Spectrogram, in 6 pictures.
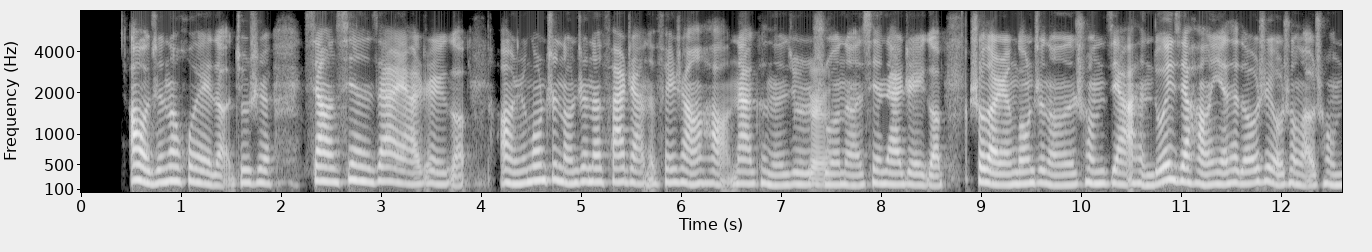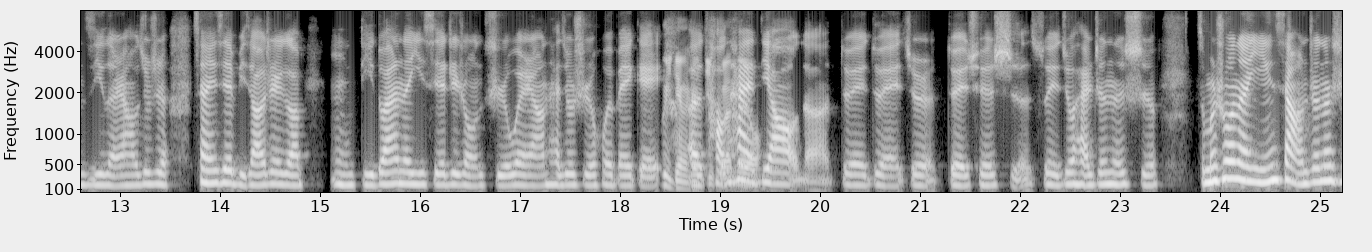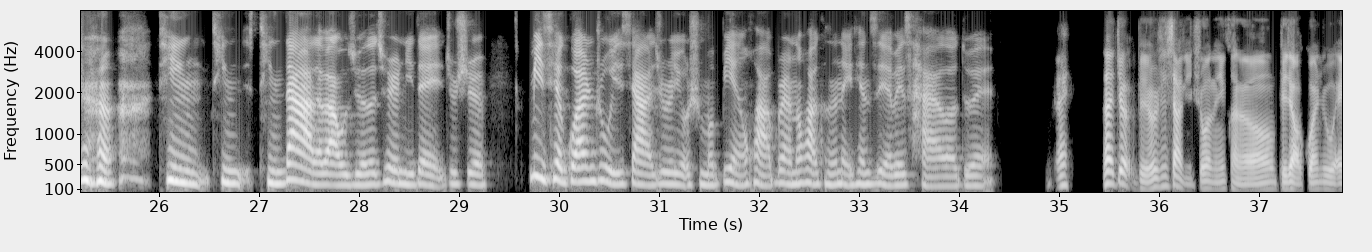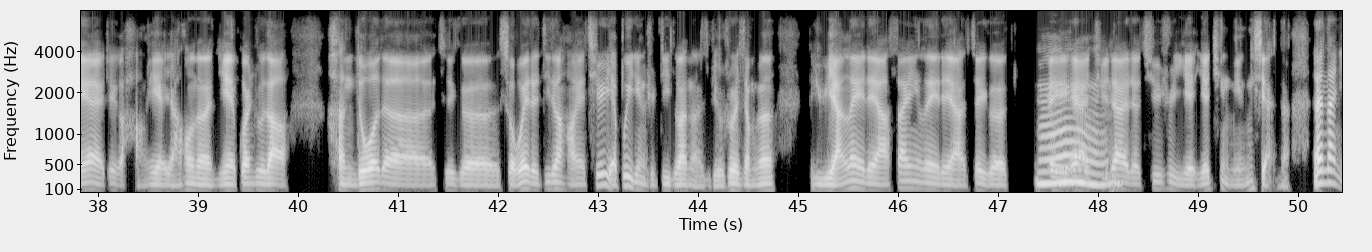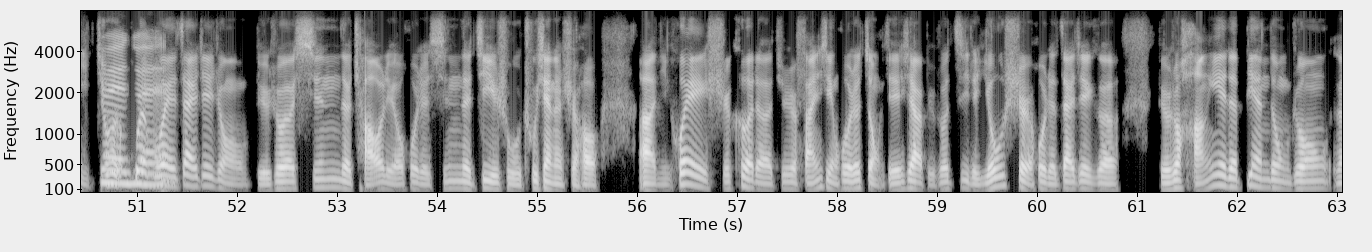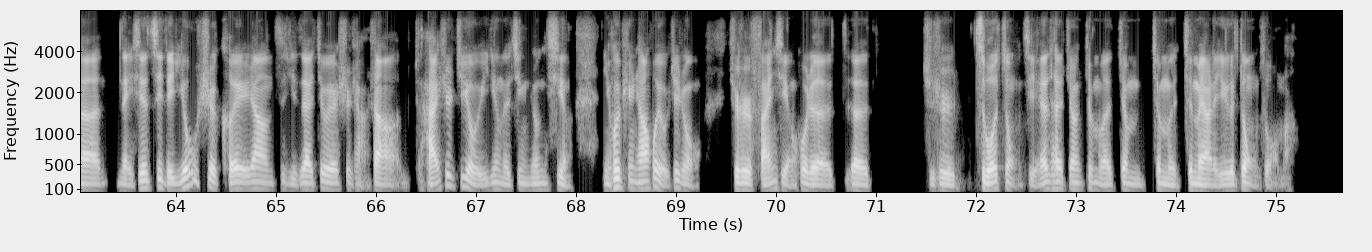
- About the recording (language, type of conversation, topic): Chinese, podcast, 当爱情与事业发生冲突时，你会如何取舍？
- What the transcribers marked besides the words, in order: laughing while speaking: "真的是"; other background noise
